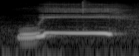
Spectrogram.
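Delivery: high, gleeful squeal of fun; high delighted whee. Real, not acted. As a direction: squeal it like you're on a slide. Sliding down, playful cheer.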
